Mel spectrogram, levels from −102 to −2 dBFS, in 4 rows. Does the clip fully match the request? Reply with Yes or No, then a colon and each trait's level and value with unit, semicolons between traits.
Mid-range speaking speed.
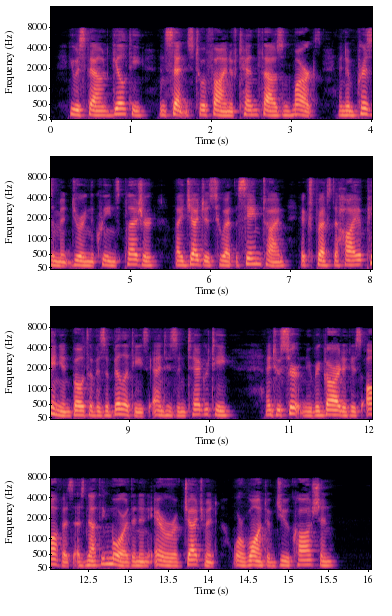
No: fast, 210 wpm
